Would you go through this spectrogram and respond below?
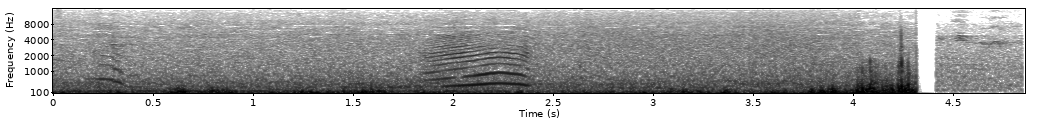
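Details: Alpaca giving one short, arched harmonic call, rising then falling. It is backed by steady low rumbling noise and ends in a sharp cut to near silence.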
